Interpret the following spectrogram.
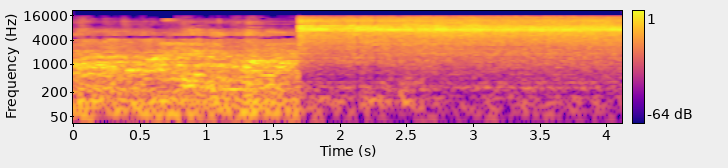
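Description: A hot-air hair styler blowing: a steady hiss of air with a faint high whine, cutting in suddenly a little under two seconds in. Before it, voices and chatter echo in a large store.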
